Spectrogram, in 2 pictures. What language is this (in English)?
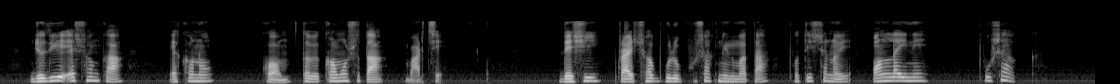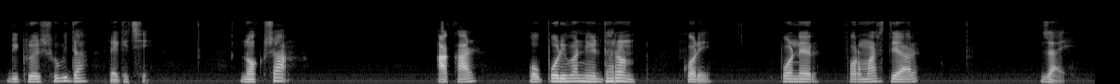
Bangla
